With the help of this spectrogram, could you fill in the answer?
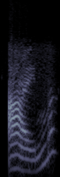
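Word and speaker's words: Eim: So I'm, it sounds just like I'm, almost like I am, but, you know, what's that in that conjugated form? It's spelled E-I-M.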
